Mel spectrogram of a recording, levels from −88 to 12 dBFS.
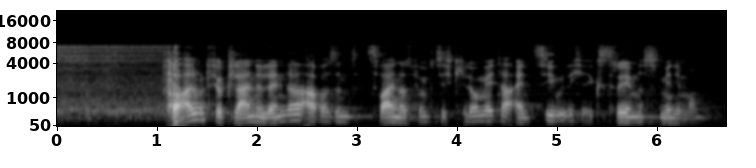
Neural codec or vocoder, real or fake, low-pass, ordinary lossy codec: codec, 16 kHz, 4 kbps, FunCodec, trained on LibriTTS, 50 frames a second; fake; 7.2 kHz; none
